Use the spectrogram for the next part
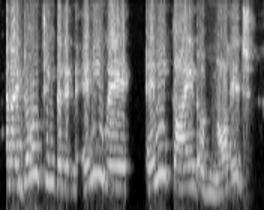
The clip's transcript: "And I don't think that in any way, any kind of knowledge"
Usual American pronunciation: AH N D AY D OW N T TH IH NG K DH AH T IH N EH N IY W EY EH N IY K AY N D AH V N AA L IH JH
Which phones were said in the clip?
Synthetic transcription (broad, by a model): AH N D AY D OW N T T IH NG K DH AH T IH N EH N IY W EY EH N IY K AY N D AH V N AA L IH JH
